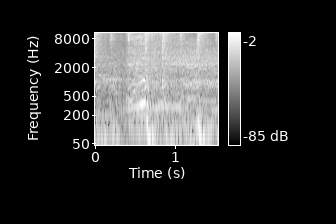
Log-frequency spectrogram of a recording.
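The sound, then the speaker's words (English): At a concert, a crowd of kids and teenagers screams and sings along in a dense, roaring wash of sound, with heavy low thumps landing about twice and bright bursts pulsing steadily overhead. “You hear all the screaming?”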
